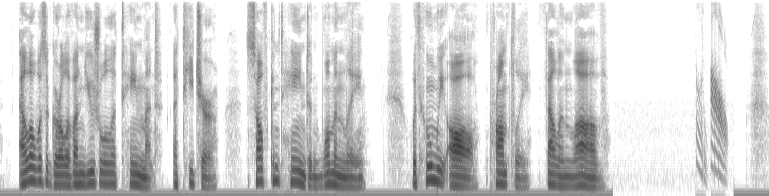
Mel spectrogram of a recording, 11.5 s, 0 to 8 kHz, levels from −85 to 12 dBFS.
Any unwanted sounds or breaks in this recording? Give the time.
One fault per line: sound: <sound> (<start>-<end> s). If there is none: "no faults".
sound: chirp (10.4-10.9 s)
